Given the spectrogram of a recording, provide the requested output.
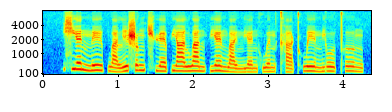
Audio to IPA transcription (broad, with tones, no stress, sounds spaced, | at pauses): ɕ j ɛ˥˨ n n̪ e˥˨ ɪ̯ p w ä˩ l i˥˨ ʂ ɤ˦ ŋ t͡ɕʰ ɥ ɛ˨˦ p j ä˦ l w a˥˨ n p j ɛ˥˨ n̪ w a˩ ɪ̯ n̪ j ɛ˨˩ n x w ə˨˦ n kʰ ä˨˩ kʰ w e˥˨ ɪ̯ n̪ j o˥˨ ʊ̯ t̪ʰ ɤ˥˨ ŋ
